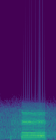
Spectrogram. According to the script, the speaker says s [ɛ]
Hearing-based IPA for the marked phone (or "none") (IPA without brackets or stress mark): ɛ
